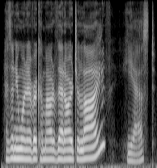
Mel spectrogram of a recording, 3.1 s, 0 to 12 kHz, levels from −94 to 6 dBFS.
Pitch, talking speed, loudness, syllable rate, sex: 205 Hz, 210 wpm, -14 LUFS, 6.3 syllables/s, female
